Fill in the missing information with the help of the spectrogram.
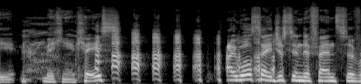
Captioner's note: laughing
